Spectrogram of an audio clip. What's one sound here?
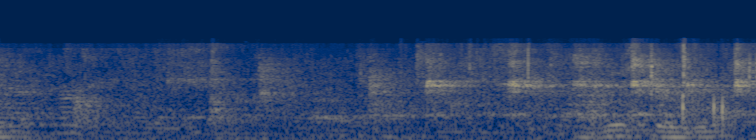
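Game pieces click against each other and the board.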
